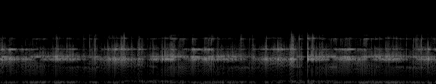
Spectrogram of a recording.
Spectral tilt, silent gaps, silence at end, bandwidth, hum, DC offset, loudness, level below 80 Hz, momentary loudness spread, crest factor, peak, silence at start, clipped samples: -2.5 dB/octave; none; 0 s; 9.6 kHz; none; under 0.1%; -41 LUFS; -72 dBFS; 4 LU; 20 dB; -20 dBFS; 0 s; under 0.1%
